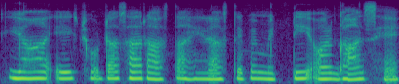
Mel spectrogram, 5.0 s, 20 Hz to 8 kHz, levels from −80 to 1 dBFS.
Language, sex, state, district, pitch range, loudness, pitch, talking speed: Hindi, female, Maharashtra, Solapur, 210-230 Hz, -20 LUFS, 225 Hz, 130 wpm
